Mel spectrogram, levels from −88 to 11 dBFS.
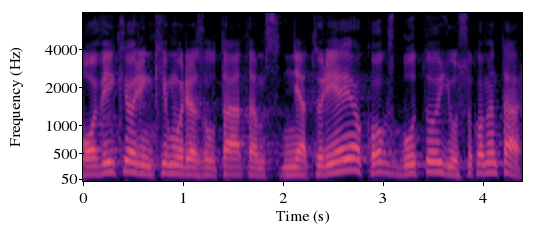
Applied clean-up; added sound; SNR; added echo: none; none; none; none.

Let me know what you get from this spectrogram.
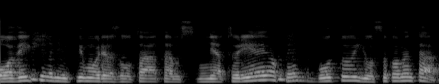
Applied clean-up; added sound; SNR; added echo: neural mask model DeepFilterNet 3.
